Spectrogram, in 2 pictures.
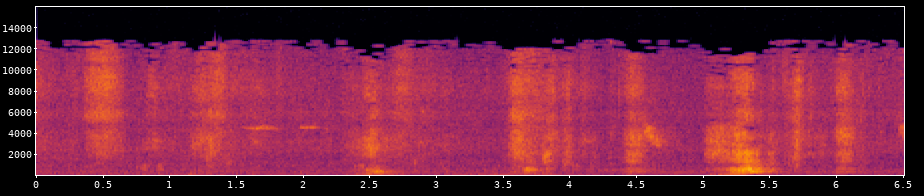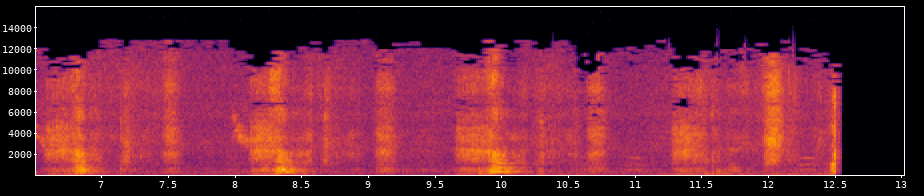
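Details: Dog named Nero during protection bite training, barking in single loud bursts about every one and a half seconds over steady background noise.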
